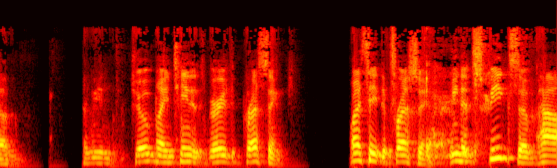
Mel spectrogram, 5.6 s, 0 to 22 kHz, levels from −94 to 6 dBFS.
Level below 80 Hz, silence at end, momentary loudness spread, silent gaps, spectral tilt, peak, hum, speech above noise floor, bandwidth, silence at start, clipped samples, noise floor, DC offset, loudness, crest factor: -60 dBFS; 0 s; 12 LU; none; -3.5 dB/octave; -4 dBFS; none; 53 dB; 11.5 kHz; 0 s; under 0.1%; -74 dBFS; under 0.1%; -22 LUFS; 18 dB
